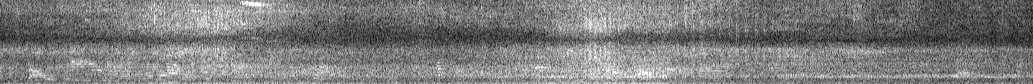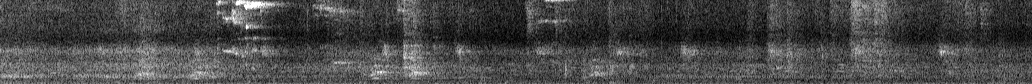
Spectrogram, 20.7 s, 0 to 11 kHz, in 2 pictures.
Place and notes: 左營區城南里, Kaoshiung City - traditional market
Walking through the traditional market
Kaohsiung City, Zuoying District, 埤子頭路52號, 15 May 2014, 11:51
